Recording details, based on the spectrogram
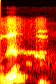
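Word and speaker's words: read: क्या सी डिड नॉट रीड book. Not यहाँ उच्चारण में ये बोलेंगे कि रेड।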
